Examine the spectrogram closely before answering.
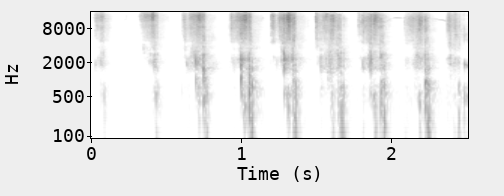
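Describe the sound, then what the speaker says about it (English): Tarot cards riffled and shuffled by hand in nine quick, even bursts, close and crisp with brief gaps between, no voice over them. "So I'm gonna pull out a few conclusive cards for you"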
